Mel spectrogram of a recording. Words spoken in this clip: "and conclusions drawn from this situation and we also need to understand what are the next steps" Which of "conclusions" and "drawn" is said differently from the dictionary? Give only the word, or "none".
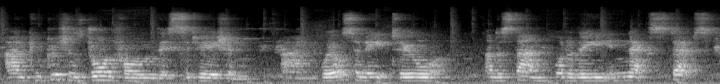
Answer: none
